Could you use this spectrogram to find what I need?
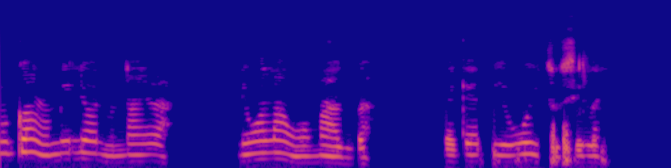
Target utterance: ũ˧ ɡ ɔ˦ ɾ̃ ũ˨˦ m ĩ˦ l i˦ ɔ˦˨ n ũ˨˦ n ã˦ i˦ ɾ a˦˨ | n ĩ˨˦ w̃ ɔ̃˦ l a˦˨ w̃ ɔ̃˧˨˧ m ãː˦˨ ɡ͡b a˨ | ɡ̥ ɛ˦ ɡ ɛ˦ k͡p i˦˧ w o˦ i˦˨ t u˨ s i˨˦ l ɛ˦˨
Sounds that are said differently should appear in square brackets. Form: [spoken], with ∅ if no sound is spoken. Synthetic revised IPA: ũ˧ ɡ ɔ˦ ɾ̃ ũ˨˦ m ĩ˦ l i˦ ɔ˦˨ n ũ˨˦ n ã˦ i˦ ɾ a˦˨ | n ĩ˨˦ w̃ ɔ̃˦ l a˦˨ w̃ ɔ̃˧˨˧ m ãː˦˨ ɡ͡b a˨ | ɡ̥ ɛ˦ ɡ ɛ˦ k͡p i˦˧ w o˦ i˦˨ t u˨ s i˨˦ l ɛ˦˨

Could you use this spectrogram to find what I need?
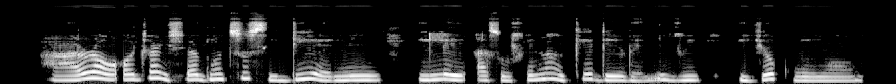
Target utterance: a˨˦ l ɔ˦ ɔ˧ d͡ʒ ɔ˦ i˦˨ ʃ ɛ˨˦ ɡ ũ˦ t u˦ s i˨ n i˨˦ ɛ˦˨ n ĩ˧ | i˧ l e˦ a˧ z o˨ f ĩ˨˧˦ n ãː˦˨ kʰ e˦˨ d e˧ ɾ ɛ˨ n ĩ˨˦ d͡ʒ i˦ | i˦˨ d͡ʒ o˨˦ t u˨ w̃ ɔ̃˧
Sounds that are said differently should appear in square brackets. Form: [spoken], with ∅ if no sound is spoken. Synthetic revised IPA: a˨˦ [ɾ] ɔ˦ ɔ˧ d͡ʒ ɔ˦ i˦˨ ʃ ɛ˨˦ ɡ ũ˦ t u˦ s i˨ [d] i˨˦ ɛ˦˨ n ĩ˧ | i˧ l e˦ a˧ [s] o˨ f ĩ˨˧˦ n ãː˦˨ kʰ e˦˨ d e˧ ɾ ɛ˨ n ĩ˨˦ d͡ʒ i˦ | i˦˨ d͡ʒ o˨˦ [k] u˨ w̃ ɔ̃˧

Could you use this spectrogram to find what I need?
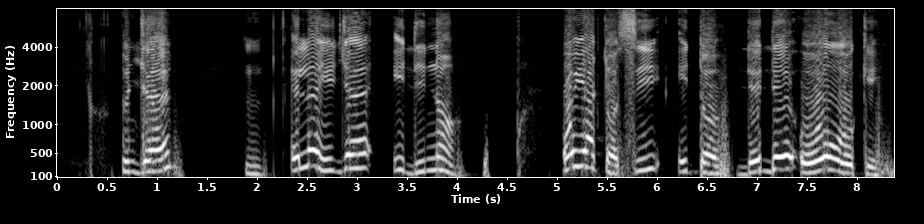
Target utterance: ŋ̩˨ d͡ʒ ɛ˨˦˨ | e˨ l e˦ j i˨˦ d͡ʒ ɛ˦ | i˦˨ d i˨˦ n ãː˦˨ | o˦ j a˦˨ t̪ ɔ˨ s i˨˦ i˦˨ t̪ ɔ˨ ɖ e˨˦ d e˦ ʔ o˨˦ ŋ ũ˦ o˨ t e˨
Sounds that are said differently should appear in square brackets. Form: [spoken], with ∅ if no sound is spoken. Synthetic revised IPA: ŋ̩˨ d͡ʒ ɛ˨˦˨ | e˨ l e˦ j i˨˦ d͡ʒ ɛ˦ | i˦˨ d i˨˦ n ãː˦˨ | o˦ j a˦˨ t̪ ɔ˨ s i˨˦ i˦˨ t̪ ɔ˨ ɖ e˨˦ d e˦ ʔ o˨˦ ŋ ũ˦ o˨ [k] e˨

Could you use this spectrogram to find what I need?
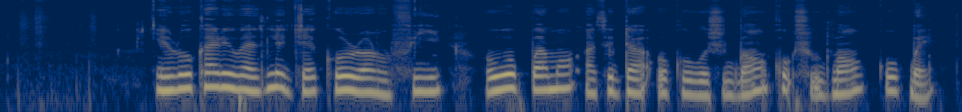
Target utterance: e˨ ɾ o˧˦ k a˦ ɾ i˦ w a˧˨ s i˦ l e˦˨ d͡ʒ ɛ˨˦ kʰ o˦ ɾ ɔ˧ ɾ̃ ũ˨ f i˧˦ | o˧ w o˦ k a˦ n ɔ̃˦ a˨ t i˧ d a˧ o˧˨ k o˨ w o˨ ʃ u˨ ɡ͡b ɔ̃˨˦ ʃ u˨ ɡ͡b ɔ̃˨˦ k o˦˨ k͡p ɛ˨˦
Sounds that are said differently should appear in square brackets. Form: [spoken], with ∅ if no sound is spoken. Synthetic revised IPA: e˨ ɾ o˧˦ k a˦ ɾ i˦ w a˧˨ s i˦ l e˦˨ d͡ʒ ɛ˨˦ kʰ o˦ ɾ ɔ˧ ɾ̃ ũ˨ f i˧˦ | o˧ w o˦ [k͡p] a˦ [m] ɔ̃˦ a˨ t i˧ d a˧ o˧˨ k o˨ w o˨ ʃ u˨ ɡ͡b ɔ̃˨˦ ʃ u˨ ɡ͡b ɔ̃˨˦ k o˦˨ k͡p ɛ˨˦

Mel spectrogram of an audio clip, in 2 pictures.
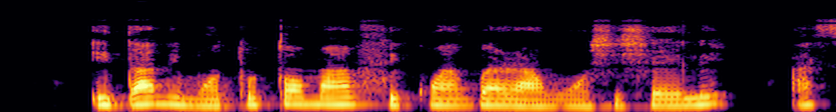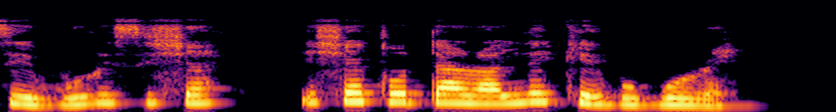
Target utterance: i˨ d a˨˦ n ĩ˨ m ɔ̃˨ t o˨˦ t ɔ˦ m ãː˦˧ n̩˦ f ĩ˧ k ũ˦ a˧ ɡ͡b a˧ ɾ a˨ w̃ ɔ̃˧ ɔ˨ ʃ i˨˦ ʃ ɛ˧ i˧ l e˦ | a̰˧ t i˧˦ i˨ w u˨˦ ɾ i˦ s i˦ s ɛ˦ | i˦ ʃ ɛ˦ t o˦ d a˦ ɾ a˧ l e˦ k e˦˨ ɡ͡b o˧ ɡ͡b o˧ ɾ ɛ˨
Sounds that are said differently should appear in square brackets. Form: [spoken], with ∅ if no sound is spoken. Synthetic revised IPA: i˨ d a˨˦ n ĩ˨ m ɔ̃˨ t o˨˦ t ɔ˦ m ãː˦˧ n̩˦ f [i˧] k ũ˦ a˧ ɡ͡b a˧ ɾ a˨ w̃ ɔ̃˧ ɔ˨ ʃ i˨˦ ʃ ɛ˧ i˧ l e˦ | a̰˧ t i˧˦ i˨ w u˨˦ ɾ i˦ s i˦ [ʃ] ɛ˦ | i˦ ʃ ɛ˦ t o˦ d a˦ ɾ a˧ l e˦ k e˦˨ ɡ͡b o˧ ɡ͡b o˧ ɾ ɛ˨

